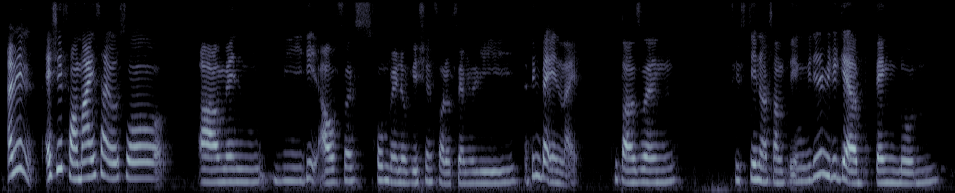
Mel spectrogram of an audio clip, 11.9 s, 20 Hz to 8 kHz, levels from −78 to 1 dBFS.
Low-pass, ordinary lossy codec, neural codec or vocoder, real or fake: none; none; codec, 16 kHz, 2 kbps, FunCodec, trained on Chinese and English, 25 frames a second; fake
